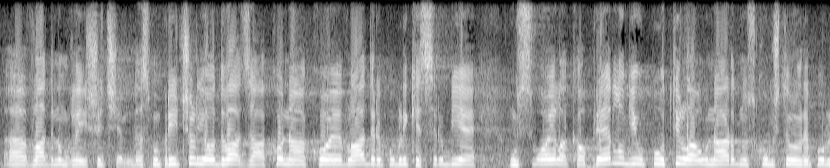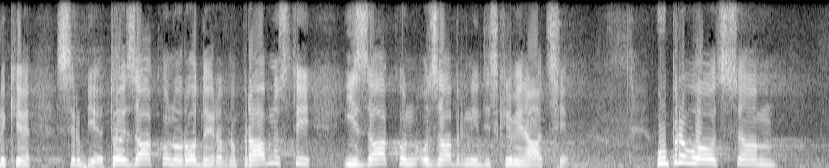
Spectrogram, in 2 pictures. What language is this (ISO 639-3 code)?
srp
